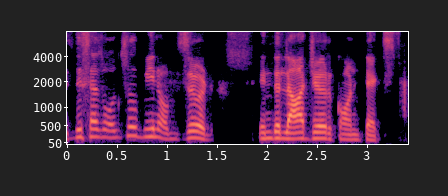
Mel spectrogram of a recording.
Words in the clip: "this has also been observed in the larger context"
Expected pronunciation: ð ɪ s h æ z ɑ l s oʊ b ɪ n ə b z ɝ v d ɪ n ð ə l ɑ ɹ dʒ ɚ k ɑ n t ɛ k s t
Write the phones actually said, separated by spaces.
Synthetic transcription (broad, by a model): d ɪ s h æ z ɑ l s oʊ b ɪ n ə b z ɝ d ɪ n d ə l ɑ ɹ dʒ ɚ k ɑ n t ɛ k s t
